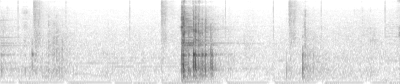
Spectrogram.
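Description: Chunks of Milky Way bar dropped into a stainless steel pot of cream: a few soft knocks and plops, the loudest about two seconds in, over a steady low hum.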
